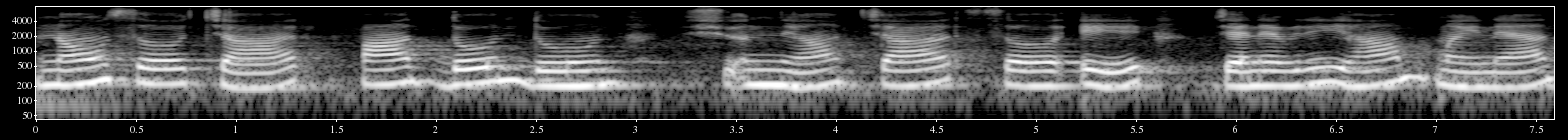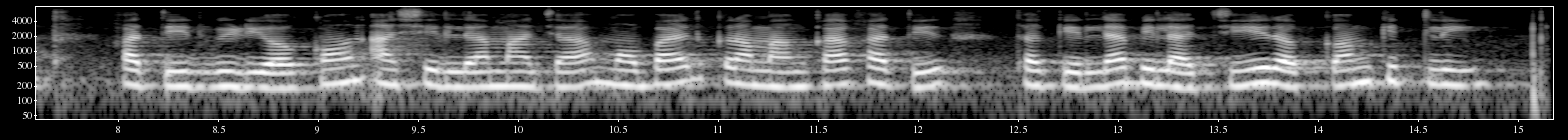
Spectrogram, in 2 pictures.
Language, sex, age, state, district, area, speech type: Goan Konkani, female, 18-30, Goa, Pernem, rural, read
